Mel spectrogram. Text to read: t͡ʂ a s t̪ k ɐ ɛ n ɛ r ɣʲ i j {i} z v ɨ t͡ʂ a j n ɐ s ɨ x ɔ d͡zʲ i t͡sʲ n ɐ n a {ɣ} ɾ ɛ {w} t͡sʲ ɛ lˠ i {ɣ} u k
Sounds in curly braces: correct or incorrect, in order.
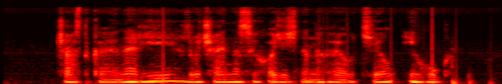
correct, correct, correct, correct

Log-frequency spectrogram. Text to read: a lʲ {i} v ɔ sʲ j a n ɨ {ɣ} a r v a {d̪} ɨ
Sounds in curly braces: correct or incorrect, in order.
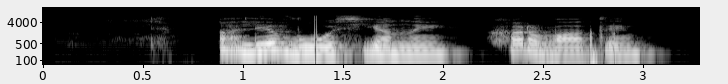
incorrect, incorrect, incorrect

